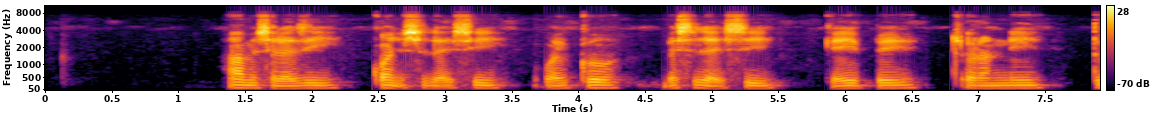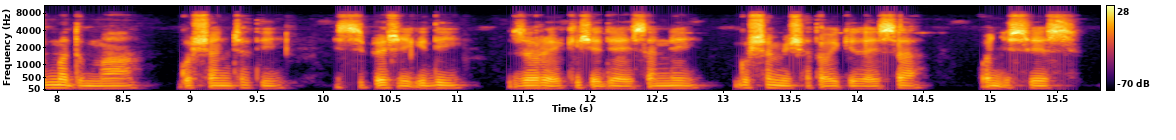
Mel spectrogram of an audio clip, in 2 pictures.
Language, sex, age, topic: Gamo, male, 18-24, agriculture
